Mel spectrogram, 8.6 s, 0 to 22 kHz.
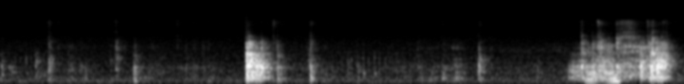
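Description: Hard plastic parts of an Atari 410 program recorder being handled and fitted: the cassette mechanism knocking and clicking against the plastic case. There is a loud clatter about three seconds in and a longer, louder stretch of handling noise about seven seconds in.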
